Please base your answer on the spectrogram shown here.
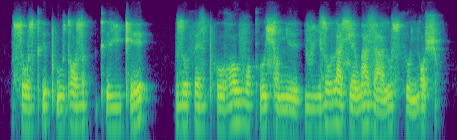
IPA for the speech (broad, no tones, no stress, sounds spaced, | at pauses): s o z kʼ ɪ pʼ u d ɔ z | kʼ ɪ ɣ i kʼ e | z ʊ θ ɛ z pʰ o ɣ ɔ u̯ v ɔ kʼ ʊ ɕ ɔ ɲ ɪ | v i z o l a ɕ ɛ w a z a l u s θ ʊ ɲ ɔ ʃ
